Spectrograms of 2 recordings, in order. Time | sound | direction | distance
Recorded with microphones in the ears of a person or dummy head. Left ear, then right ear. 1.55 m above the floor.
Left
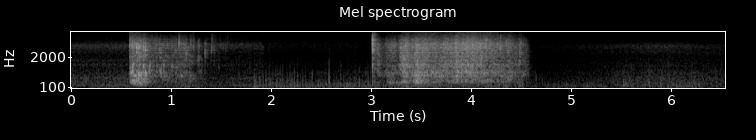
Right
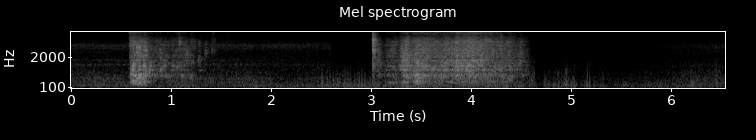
0.6 | a splash | 50° left (ahead or behind) | 0.9 m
